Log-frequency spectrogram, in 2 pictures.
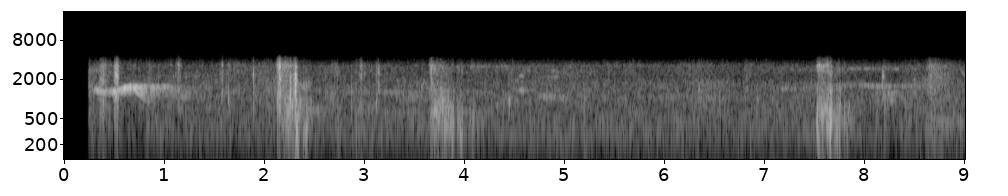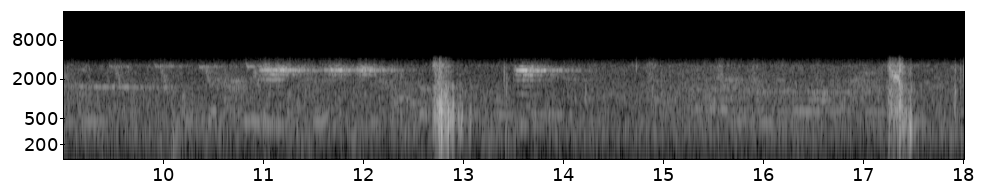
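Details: Cat coughing: five brief, harsh cough bursts spaced several seconds apart, against quiet outdoor noise.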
